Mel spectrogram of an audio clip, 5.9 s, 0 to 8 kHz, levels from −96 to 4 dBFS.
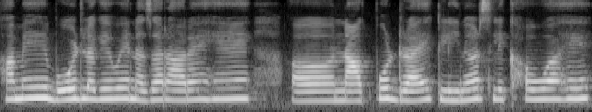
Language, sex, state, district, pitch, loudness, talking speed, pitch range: Hindi, female, Madhya Pradesh, Bhopal, 240 Hz, -16 LUFS, 150 wpm, 225-250 Hz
